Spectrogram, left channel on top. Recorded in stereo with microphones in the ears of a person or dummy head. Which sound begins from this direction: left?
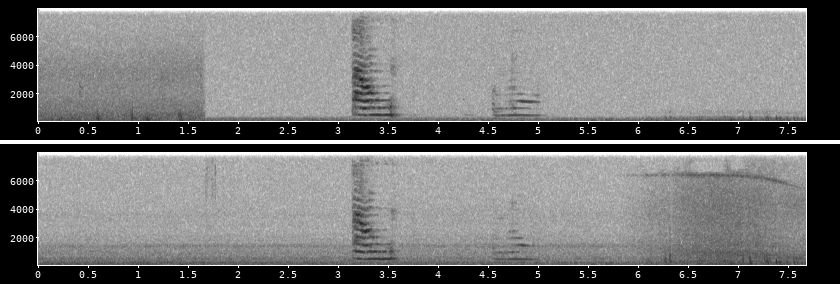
A cat meowing, at 3.1 s.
